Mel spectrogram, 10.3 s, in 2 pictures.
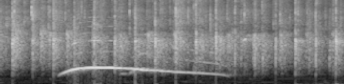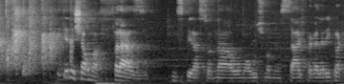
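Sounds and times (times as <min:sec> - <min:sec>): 
audience applause: 0:00.0 - 0:06.1
speech: 0:00.9 - 0:01.4, 0:06.2 - 0:10.3.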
